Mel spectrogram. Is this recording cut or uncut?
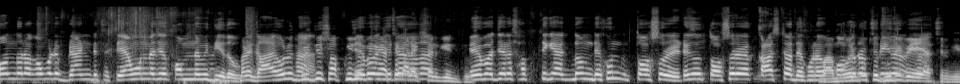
uncut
